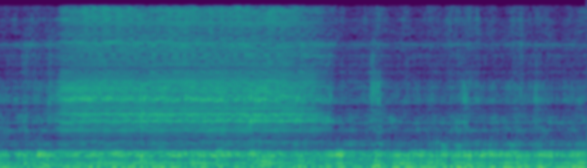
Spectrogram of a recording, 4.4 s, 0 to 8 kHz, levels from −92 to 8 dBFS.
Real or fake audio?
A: fake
